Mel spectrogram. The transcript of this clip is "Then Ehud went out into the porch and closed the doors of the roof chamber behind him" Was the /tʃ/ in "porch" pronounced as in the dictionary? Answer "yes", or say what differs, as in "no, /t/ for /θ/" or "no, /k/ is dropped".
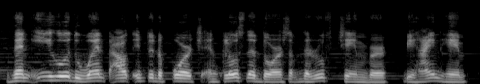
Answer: yes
